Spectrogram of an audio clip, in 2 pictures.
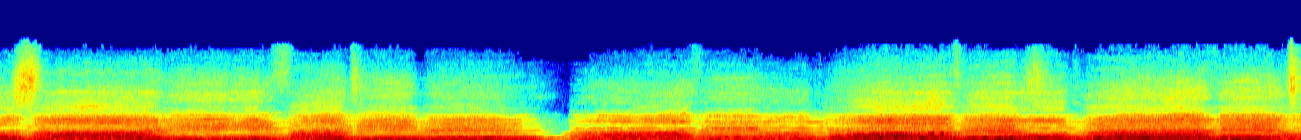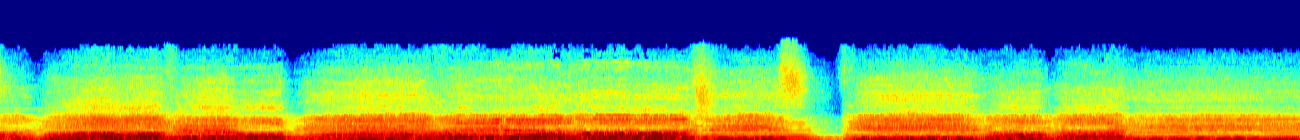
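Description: A choir singing a slow hymn in long, held chords over a steady bass line, with short breaks between phrases about six and twenty-one seconds in.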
